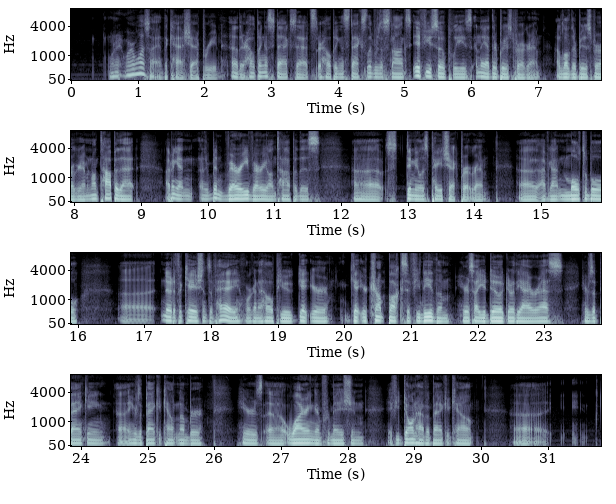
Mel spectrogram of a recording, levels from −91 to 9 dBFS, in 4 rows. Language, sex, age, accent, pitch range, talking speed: English, male, 20-39, American, 95-110 Hz, 205 wpm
